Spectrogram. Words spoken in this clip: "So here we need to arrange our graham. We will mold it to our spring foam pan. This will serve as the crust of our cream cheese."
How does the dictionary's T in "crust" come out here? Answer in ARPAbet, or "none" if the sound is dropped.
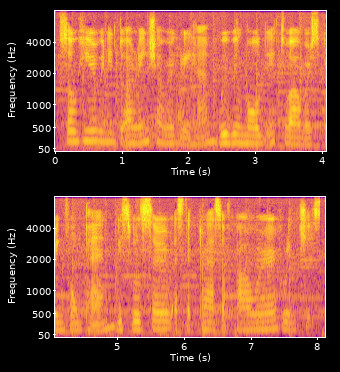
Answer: none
